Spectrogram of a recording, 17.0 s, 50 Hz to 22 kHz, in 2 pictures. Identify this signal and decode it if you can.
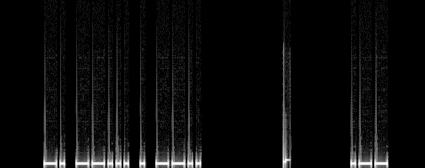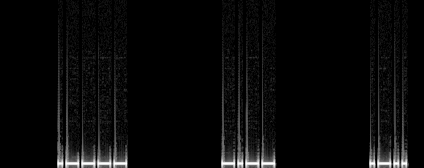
Morse code, heard as a keyed tone, about 15 wpm, spaced as for 6 wpm, 700 Hz. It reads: N7EZ W1YL
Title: USA Call Signs - 4 Characters - 8x Character Spacing - 15wpm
